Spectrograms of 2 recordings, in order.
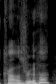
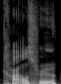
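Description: First: Karlsruhe said as "KARLZ-roo-huh", questioning rise; three-syllable pronunciation. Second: Karlsruhe said as "KARLZ-roo", no final syllable; two-syllable pronunciation. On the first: Host offering another try at the city name, Karlsruhe as "KARLZ-roo-huh". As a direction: add a final "huh" to Karlsruhe, unsure. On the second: Host reading the magazine's place of publication, Karlsruhe ending on "roo". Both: Shown as a demonstration. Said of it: "I don't know how you say it".

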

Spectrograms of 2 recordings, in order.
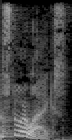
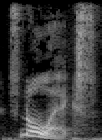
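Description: First: Said in the usual way. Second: Snorlax in a Brooklyn accent, r dropped to "Snolax". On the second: Shown as a demonstration. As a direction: say "Snorlax" like a Brooklynite, "Snaw-lax". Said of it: "can't say it without a Brooklyn accent".

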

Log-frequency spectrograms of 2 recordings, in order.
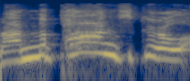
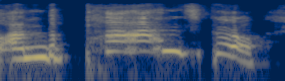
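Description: First: High, giddy announcement; acted-out elation; excited boast. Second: Very high, stretched-out squeal; slow, acted-out elation; squealed boast. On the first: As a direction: burst out with the big news. Phoning everyone with the news. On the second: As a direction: drag out PONDS in giddy delight. Repeats the news, escalating.

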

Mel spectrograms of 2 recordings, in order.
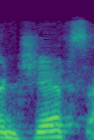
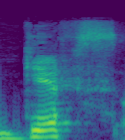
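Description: First: "gifs" said with a soft g; soft-G pronunciation. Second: "gifs" said with a hard g; hard-G pronunciation. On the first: Offering the other pronunciation, soft-g "gifs". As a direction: start "gifs" with a j sound, like jifs. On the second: Unsure of the right pronunciation, hard-g "gifs". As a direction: start "gifs" like the g in gift. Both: Shown as a demonstration. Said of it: "not sure how to pronounce it".

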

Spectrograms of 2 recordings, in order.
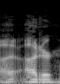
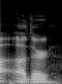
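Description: First: "other" with a hard T for the th; slip toward "utter". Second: Said in the usual way. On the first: Real, not acted. Podcaster tripping over his words, "other" said like "utter". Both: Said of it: "I almost said utter".

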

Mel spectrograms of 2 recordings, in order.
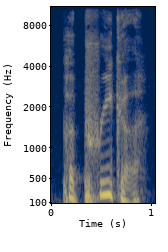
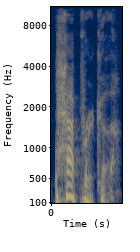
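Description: First: Paprika stressed on the middle, pa-PREE-ka; usual paprika stress. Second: Paprika stressed on the front, PAP-rika; childhood paprika pronunciation. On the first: Host giving the usual word for contrast, pa-PREE-ka. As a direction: say paprika as puh-PREE-kuh. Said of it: "a very weird specific one". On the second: Host showing how he grew up saying it, PAP-rika. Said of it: "I grew up saying paprika". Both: Shown as a demonstration.

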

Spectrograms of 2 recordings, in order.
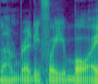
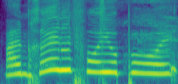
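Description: First: Lightly voiced man, dropped lower; a hint of a man's voice. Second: Put-on high, loud German-accented woman; hammed-up German accent, pitched way up. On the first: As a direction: say it in a slightly lowered manly voice. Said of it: "it was a man's voice going". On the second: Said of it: "say it in a German accent".

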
